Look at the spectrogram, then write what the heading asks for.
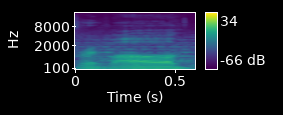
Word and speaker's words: Rival: There's Kapan, Fam, the head police officer Hardy, and totally not Star Wolf, Reval. Yeah, his name's actually just Rival, pronounced Reval.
